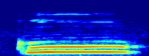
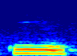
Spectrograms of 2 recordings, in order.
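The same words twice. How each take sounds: First: The syllable sounds light and thin. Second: The syllable sounds heavy and thick. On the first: The speaker calls it right. "Dibacanya pun tipis" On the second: The speaker calls it wrong. "bukan ku"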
